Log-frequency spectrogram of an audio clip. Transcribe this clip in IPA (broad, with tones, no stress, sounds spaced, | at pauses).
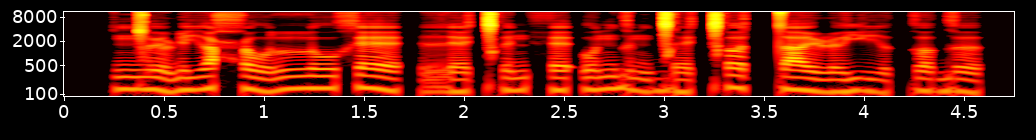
ŋ͡ǀ ø˧˩˧ ɳ i˨˥ ə̯ ħ o˧˩˧ lː o˦˥ x ɛ˥˨ | r ɛ˩˧ ǀʰ ɘ˨˥ n h ɛ˨˥ ʔ o˨˥ n ɡ ə˩˧ n ɡ͡ǀ ɛ˧˩˧ ǀʰ ʌ˥˨ tː a˥˨ ɪ̯ ɭ ɘ˨˥ j i˧˩˧ ə̯ k ʌ˦˥ ɡ ə˥˨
